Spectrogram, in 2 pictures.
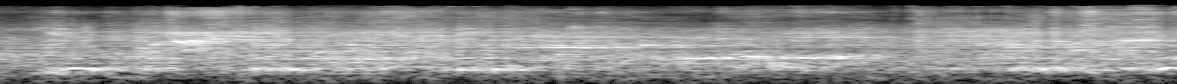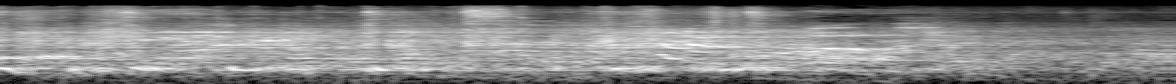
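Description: Fighting sounds from a video game play loudly through a loudspeaker.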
